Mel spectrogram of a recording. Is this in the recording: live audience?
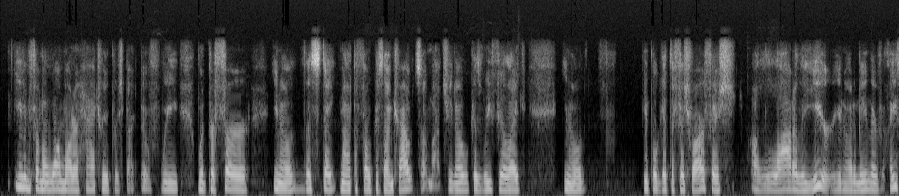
no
